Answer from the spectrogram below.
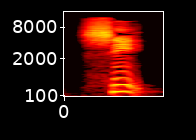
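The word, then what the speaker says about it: し: 우선 사행에 들어가는 5개의 글자는 사, 시, 스, 세, 소였고 이 중에서 시라고 하는 것은 여러분들께서 너무 시 하는 식으로 강하게 발음하지 마시고 시원하다 할 때 시와 비슷한 발음을 하시면 되겠습니다. 다음은 오늘 익히실 5개의 글자가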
